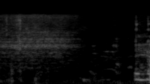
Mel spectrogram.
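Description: Faint background noise and hiss from open microphones on a video call, with scattered faint voice sounds, then a man starts speaking near the end.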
